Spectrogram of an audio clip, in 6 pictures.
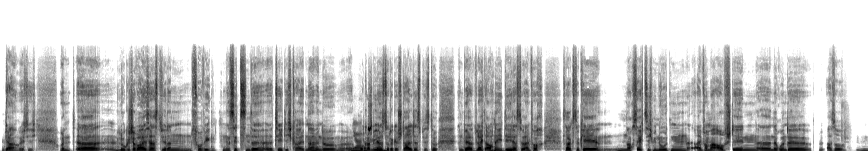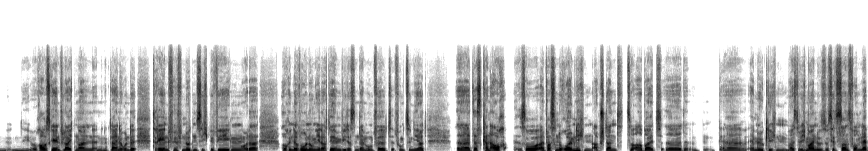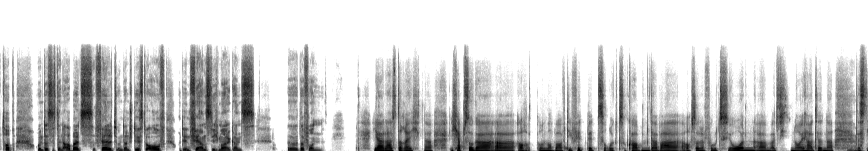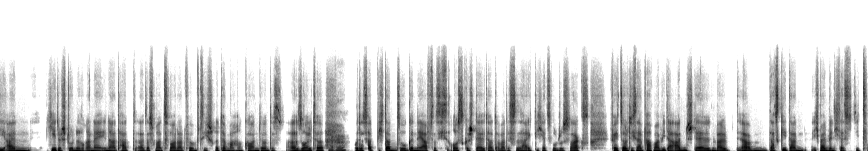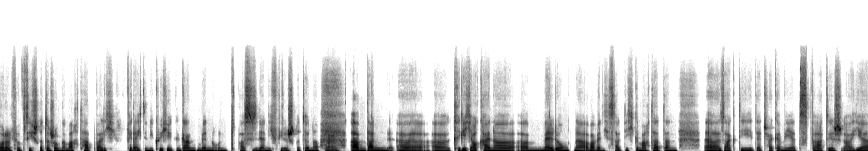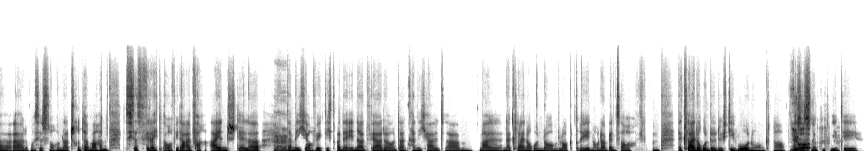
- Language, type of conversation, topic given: German, advice, Wie kann ich zuhause besser entspannen und vom Stress abschalten?
- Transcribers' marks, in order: none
